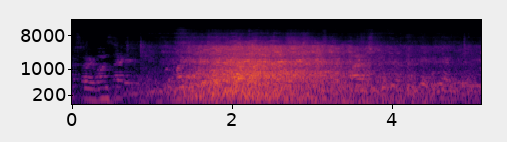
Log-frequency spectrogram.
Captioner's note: laughter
